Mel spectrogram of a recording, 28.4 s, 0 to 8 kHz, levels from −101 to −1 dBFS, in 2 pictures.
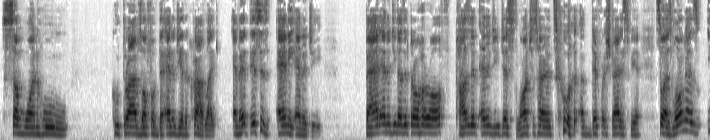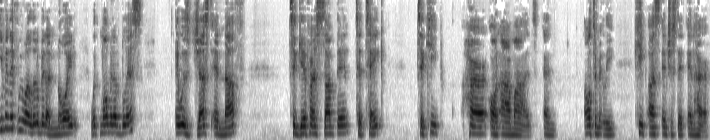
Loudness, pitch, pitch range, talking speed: -17 LUFS, 155 Hz, 145-170 Hz, 155 wpm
